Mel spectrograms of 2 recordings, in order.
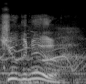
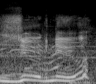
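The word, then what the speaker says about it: Zhuge Nu: to pronounce unit the jugunu when i have to remind myself how to pronounce it i i think of trains but some people can refer to it as the zoo gnu now this piece of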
